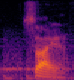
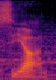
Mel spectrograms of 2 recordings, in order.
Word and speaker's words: Cyan: Cyan. Oh, like the color. Yes, that's how I always pronounce it. No, when I was a kid, I pronounced it as Seion.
